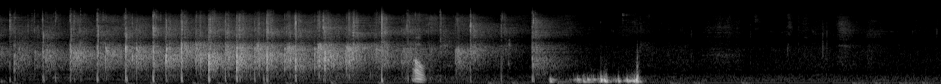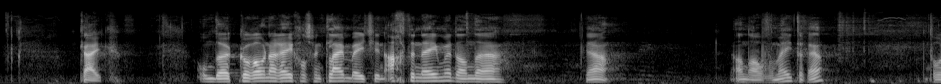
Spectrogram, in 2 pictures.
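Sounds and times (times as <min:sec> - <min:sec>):
crowd applause: 0:00.0 - 0:05.9
speech: 0:04.1 - 0:04.4, 0:10.2 - 0:10.7, 0:11.4 - 0:14.5, 0:15.2 - 0:15.6, 0:16.8 - 0:17.8.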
